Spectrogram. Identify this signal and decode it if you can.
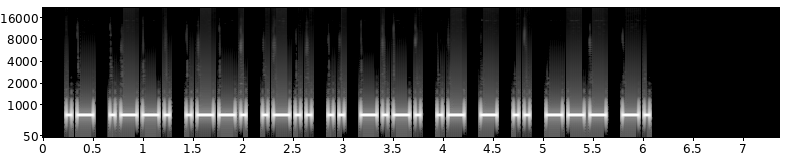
Morse code, heard as a keyed tone, about 22 wpm, 700 Hz. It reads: APPLICATION
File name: practice / 22wpm / Eleven Letter Words - 22wpm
